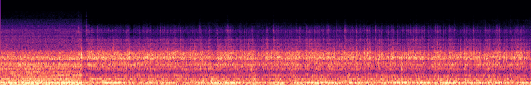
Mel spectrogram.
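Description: Case IH tractor engine running steadily as it pulls a Kuhn Knight feed mixer wagon along the bunk, with the wagon's mixer and discharge conveyor running as ground hay ration pours into the bunk. The level drops slightly and suddenly just under two seconds in.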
